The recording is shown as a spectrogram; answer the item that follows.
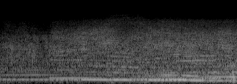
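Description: Race cars at speed in the 2015 Sussex Trophy, including an Aston Martin, with engines roaring loudly and close as they climb through the gears, their tones rising and falling over a couple of seconds.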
